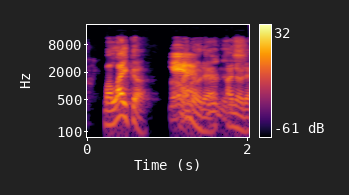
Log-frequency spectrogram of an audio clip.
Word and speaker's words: Malaika: I'm going to say the name Malaika, right? Malaika. Yeah. I know that. Goodness. I know that. But you don't spell it right.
